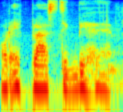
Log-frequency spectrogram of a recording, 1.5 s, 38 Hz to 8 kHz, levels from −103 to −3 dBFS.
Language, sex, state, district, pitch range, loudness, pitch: Hindi, male, Arunachal Pradesh, Papum Pare, 105-120 Hz, -19 LUFS, 115 Hz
